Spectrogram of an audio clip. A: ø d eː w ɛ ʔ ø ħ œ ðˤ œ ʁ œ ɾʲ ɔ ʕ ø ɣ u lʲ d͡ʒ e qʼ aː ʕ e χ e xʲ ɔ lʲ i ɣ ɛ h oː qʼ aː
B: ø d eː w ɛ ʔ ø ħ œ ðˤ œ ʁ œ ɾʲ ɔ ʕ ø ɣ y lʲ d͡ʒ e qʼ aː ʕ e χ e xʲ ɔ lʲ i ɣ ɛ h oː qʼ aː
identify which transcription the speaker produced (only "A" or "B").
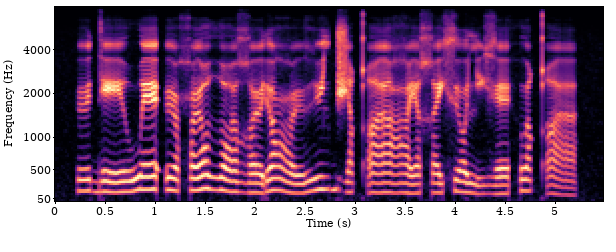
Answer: B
